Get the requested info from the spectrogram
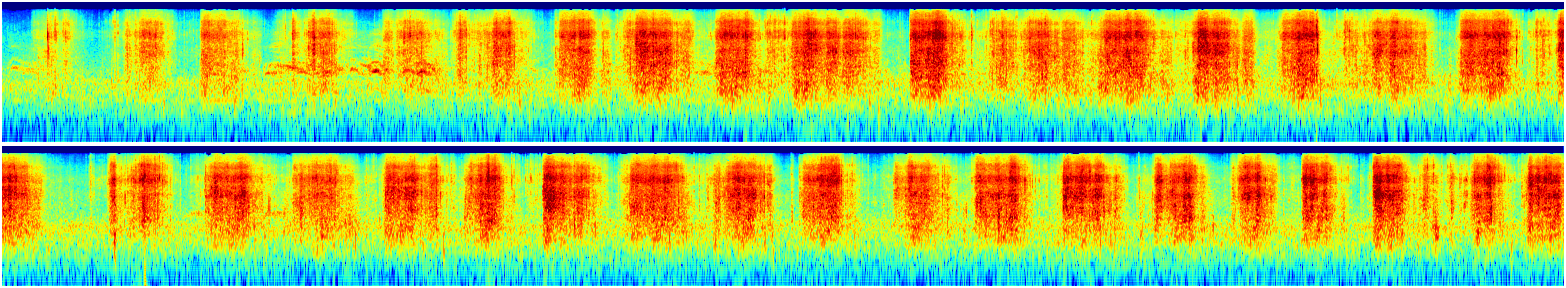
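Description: Footsteps crunching through dry fallen leaves on a woodland trail, an even walking pace of about two steps a second, getting louder after the first couple of seconds.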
